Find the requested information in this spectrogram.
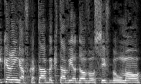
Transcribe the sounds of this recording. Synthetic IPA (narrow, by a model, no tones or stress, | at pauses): keʁiŋɡafkat̪avbekḁt̪avjado̞veosifbeumoʁ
